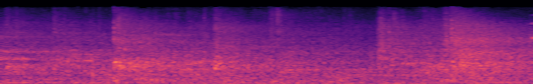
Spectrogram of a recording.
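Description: Badminton rackets hitting a shuttlecock in a doubles rally: about four sharp hits, roughly a second apart.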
